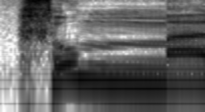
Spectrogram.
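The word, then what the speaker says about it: ثُمَّ: Kalau harakat dommah itu cara pengucapan yang benar melainkan dengan cara bidammi syafataini dammah dengan cara memonyongkan kedua bibir. Jadi harus dijelas tsumma jangan dibaca tsumma.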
